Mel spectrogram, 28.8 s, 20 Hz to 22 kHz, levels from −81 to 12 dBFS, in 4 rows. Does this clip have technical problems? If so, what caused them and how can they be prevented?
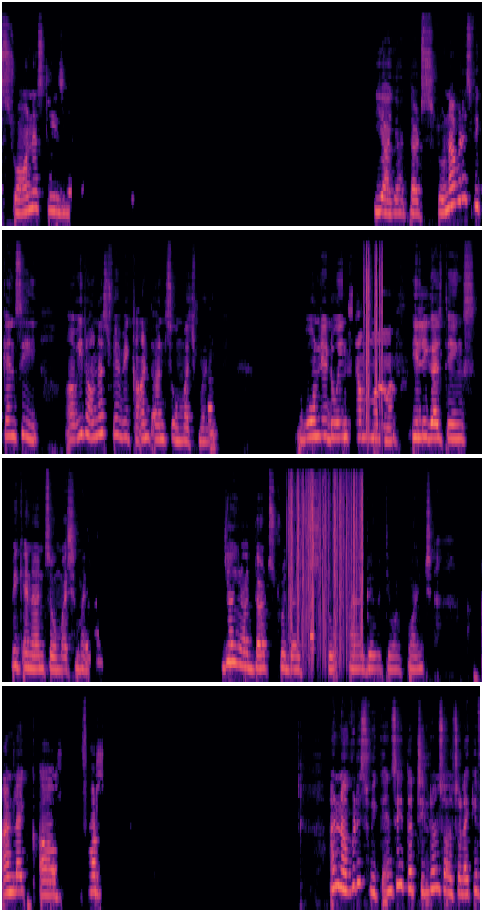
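Yes. Cable scratch noise appears from 12.60 to 12.92 s, between "only doing" and "illegal things we can", at roughly the level of the speech, and again from 18.66 to 19.81 s, somewhat quieter. Both are dense, uneven scratching bursts, likely from a worn cable or connector being moved so its contact resistance fluctuated rapidly. Replacing worn leads, cleaning connectors and securing cables so they can't shift during recording prevents this.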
